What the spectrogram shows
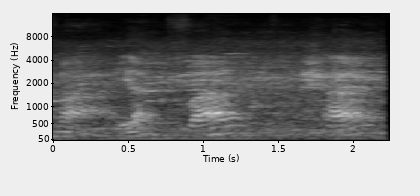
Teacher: Hurufnya itu dibaca dengan suara lemah, ya, suara lemah dan nafas mengalir. Itu pengertian dari hams, suara lemah.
